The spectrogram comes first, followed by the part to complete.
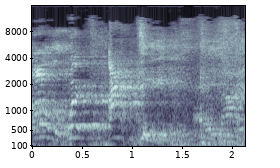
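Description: A man preaching in a loud, raised, shouting voice.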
